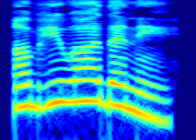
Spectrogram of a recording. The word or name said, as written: ಅಭಿವಾದನ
